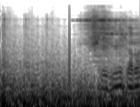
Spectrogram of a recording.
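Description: A hammer strikes and shatters something hard.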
